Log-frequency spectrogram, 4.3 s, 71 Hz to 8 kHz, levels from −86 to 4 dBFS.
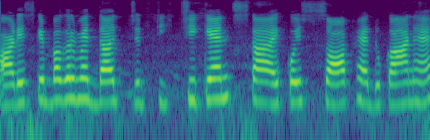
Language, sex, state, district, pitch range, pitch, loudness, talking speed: Hindi, female, Bihar, Patna, 245-275 Hz, 255 Hz, -14 LUFS, 195 wpm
